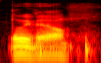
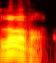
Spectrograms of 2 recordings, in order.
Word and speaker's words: Louisville: Louisville. – That's Louisville, not Louisville.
